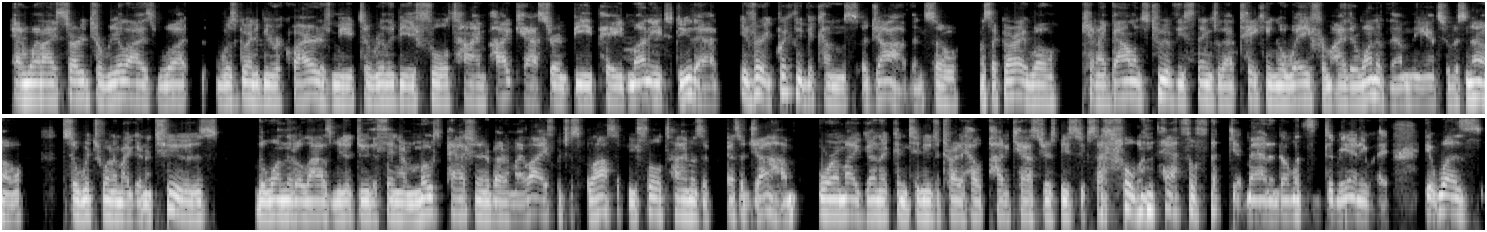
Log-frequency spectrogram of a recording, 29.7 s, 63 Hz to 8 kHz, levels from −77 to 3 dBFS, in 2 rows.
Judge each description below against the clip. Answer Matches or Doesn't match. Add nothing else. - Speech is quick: Matches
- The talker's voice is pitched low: Matches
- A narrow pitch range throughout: Matches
